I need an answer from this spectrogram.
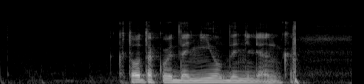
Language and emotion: Russian, neutral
